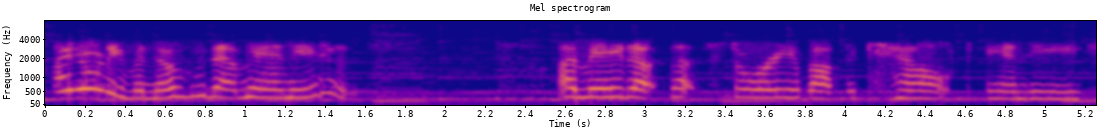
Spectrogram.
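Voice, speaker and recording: Over tinny audio with faint music comes a woman acting a young sweetheart in a radio play. Her voice sits very high, and she is earnest, emotional and given to melodrama. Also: animated, moderate pace. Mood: coy, relieved. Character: emotional young sweetheart confessing a fib, pleading.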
